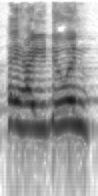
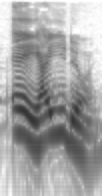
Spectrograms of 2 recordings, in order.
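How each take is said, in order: First: Said in the usual way. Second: New York style. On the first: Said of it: "Someone says". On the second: Acted. Preacher acts out returning someone's greeting, in New York style. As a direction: answer back in a light New York accent. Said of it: "I gotta go New York style".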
